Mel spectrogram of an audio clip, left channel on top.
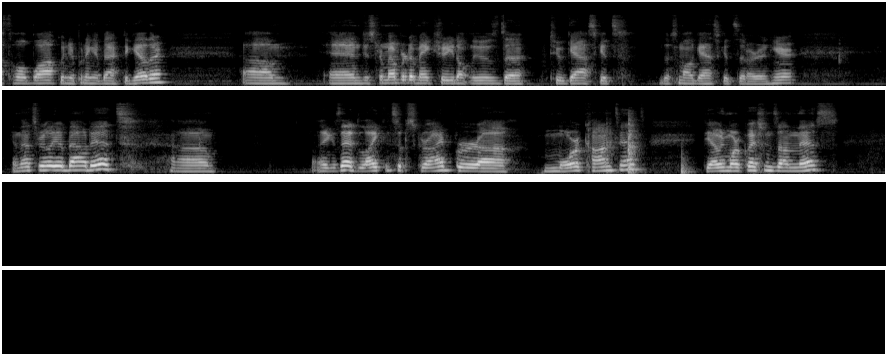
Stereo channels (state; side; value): silent; right; digital silence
